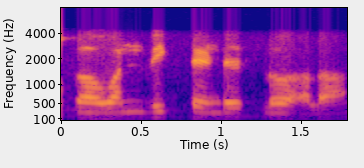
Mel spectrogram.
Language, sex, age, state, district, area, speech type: Telugu, male, 30-45, Andhra Pradesh, N T Rama Rao, urban, conversation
